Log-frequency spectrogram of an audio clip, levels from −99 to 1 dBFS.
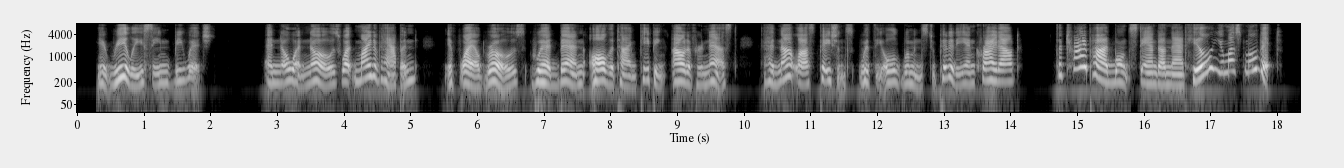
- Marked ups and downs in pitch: No, average, 4.8 semitones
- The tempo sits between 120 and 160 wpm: Yes, average, 155 wpm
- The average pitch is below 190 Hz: No, high, 210 Hz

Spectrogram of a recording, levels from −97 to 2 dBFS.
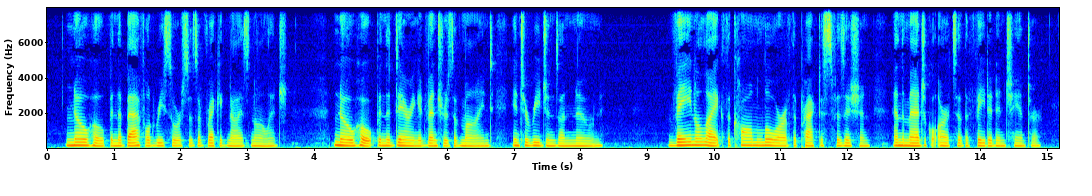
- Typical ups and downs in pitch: No, narrow, 1.5 semitones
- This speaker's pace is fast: No, average, 150 wpm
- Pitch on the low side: No, medium, 160 Hz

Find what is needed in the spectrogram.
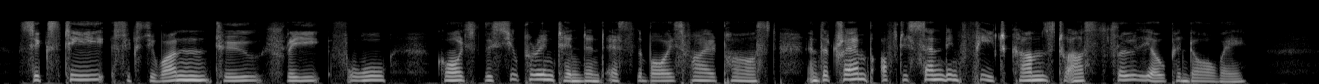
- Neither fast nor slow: No, slow, 125 wpm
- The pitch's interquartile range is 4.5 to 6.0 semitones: No, average, 3.4 semitones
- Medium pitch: Yes, medium, 180 Hz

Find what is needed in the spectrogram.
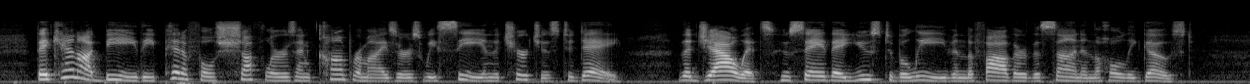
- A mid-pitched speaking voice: Yes, medium, 170 Hz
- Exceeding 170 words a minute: No, average, 150 wpm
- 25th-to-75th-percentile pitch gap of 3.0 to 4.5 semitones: Yes, average, 3.9 semitones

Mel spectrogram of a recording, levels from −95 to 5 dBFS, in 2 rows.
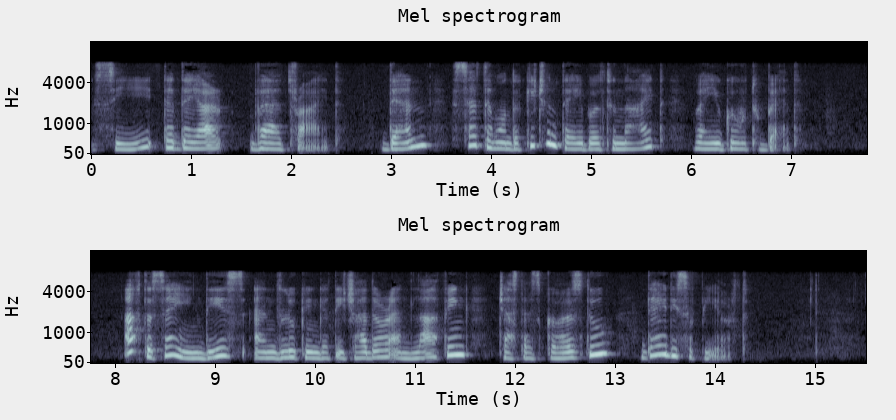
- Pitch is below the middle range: No, high, 195 Hz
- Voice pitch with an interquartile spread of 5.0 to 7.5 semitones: Yes, wide, 5.6 semitones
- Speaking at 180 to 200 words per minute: No, average, 140 wpm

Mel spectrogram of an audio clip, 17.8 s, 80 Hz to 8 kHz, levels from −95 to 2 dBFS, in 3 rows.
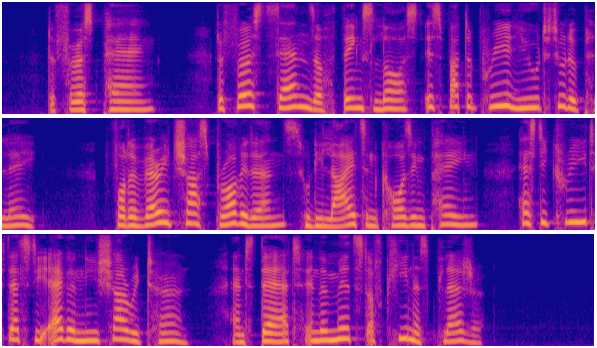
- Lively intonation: No, average, 3.6 semitones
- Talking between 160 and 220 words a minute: No, slow, 135 wpm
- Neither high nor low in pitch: No, high, 230 Hz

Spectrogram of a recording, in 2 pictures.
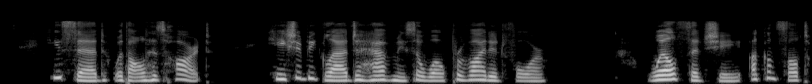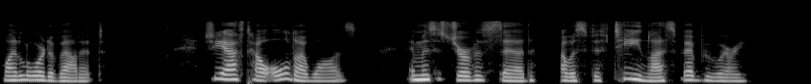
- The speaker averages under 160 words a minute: Yes, average, 150 wpm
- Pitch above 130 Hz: Yes, high, 190 Hz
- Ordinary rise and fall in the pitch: Yes, average, 3.9 semitones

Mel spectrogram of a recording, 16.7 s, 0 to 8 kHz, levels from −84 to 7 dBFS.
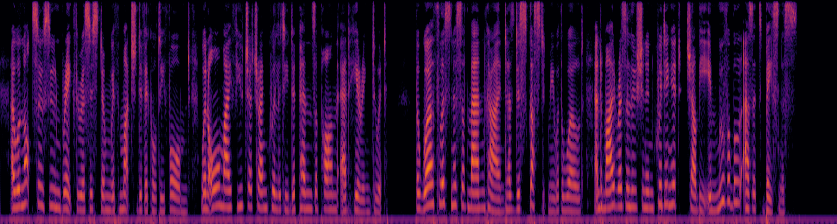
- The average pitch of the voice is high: Yes, high, 210 Hz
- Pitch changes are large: No, average, 3.9 semitones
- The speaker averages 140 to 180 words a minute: Yes, average, 160 wpm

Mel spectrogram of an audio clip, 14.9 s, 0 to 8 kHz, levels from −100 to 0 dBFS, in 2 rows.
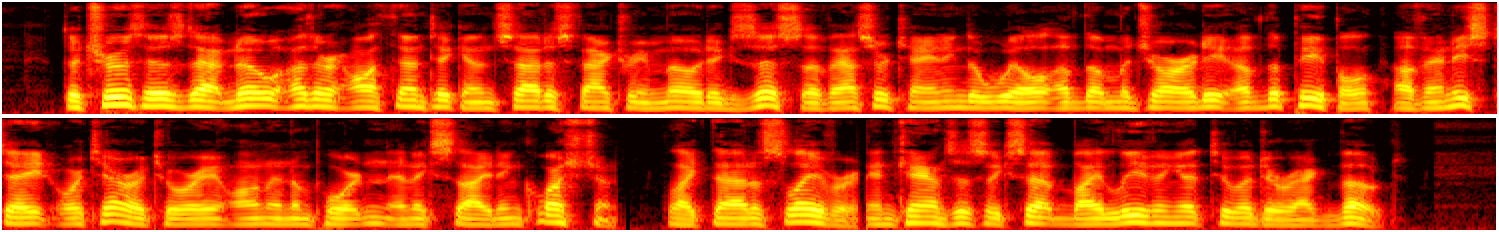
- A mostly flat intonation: No, average, 3.3 semitones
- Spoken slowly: No, average, 185 wpm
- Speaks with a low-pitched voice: Yes, low, 115 Hz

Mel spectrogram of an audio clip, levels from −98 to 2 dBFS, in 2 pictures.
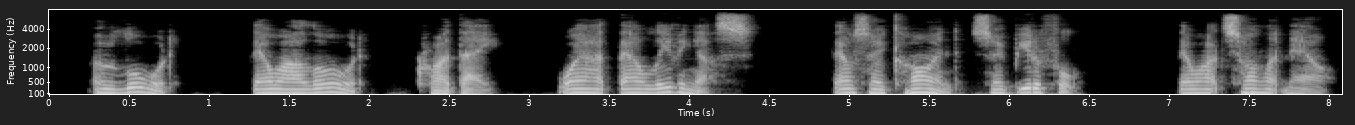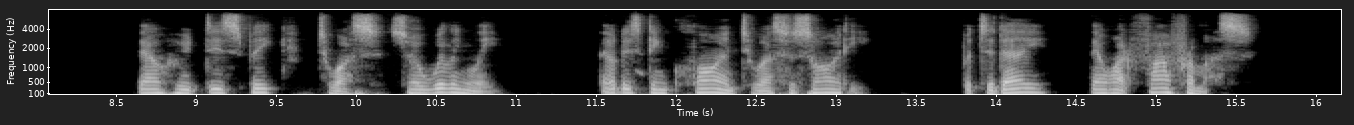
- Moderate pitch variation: Yes, average, 3.0 semitones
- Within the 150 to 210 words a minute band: Yes, average, 160 wpm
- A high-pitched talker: No, low, 130 Hz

